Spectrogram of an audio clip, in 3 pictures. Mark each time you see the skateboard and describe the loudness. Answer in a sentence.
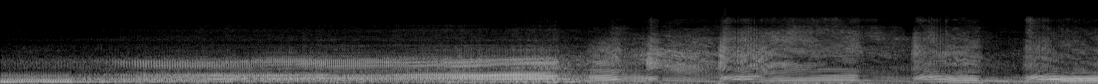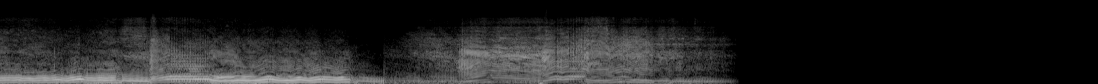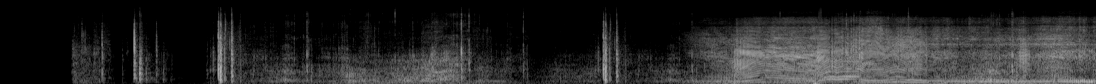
The skateboard can be heard from 22.6 to 32.7 s, getting quieter.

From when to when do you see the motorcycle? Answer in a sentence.
The motorcycle can be heard from 0.0 to 18.3 s and from 28.8 to 32.8 s.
